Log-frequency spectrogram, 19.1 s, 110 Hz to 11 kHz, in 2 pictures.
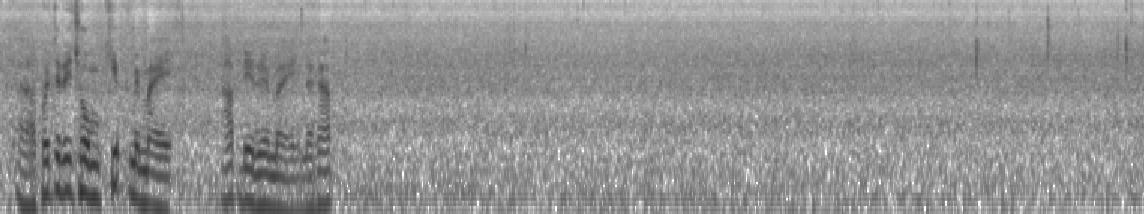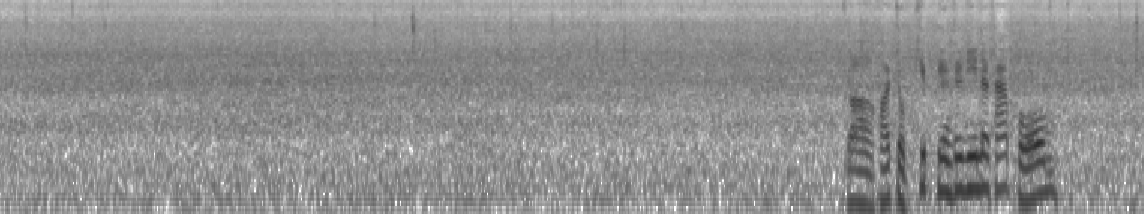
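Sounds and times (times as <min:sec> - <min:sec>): heavy rain falling: 0:00.0 - 0:19.0.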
